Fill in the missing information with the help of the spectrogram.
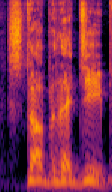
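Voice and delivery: high, loud command; acted angry bark; threatening order. A narrator's reading. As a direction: demand it with force. Louis orders while choking Fernando.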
